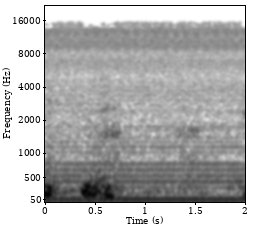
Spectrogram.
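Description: Near silence with a steady electrical mains hum, and a faint low thump or two about half a second in.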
